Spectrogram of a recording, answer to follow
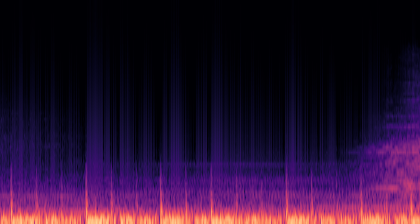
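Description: Deep, loud rumbling drone with sustained low tones and a faint steady tick about three or four times a second, a suspense underscore; near the end a swell of higher tones begins to rise.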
